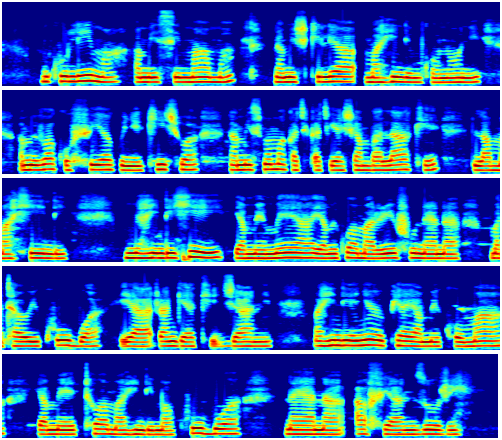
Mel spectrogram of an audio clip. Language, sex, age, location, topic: Swahili, female, 18-24, Kisumu, agriculture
